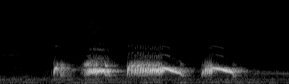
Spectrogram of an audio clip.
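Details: Lure call of a spotted dove said to make other doves start calling: four hoarse coos in one phrase, the third held longest and the last sliding downward, in quiet surroundings.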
